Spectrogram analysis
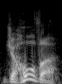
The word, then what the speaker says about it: Jehovah: or you could also pronounce it where the Y has a J sound and you could call him Yau Jehovah Jehovah Jehovah so Yahweh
